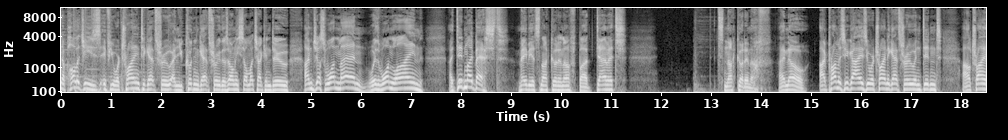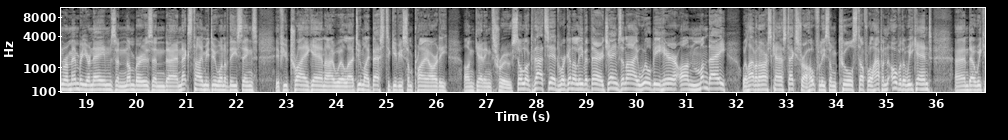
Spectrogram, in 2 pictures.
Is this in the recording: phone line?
yes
